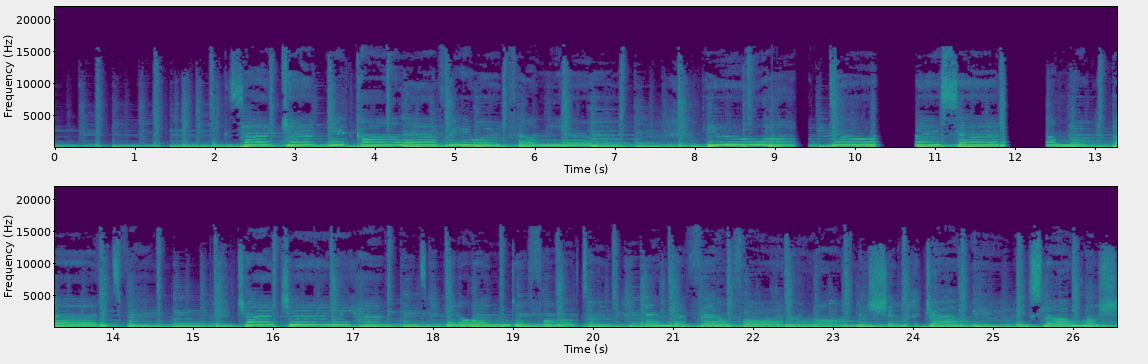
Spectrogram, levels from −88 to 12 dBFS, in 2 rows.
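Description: Repeated stalls (stutter) run from 8.29 to 10.22 s: the audio keeps catching and dragging through roughly 40 brief gaps, the longest 172 ms, which together add 586 ms. About 30% of that stretch is filled by the receiver holding on to the last sound whenever packets arrive late or too slowly and the jitter buffer runs dry. Playback then resumes where it stopped, so nothing is lost but the flow stumbles. A call audio freeze follows at 10.24 to 10.76 s, and another at 11.86 to 12.40 s. In each, the sound smears on briefly and then falls silent, for 390 ms in the first and 440 ms in the second, before picking up exactly where it left off. The likely cause is packets held up in transit, emptying the buffer so the receiver bridges the wait with a fading continuation. Each freeze inserts a gap, about 0.5 s, and pushes everything after it later by that amount. A jitter buffer slow-down at 13.11 to 13.76 s stretches the sound to 93% speed at unchanged pitch, adding 56 ms. 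The buffer, running low, rebuilds its reserve by repeating single pitch periods or slivers of pauses, so sounds are drawn out slightly. Jitter buffer speed-up appears at 18.23 to 22.70 s, running at 102% and trimming roughly a tenth of a second, and again at 25.40 to 26.15 s at 106%, shaving about a twentieth of a second. Here the buffer holds more than its target after delayed packets bunch up, so it cuts short pitch-period pieces to reduce delay, making the later stretch sound hurried.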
